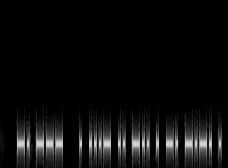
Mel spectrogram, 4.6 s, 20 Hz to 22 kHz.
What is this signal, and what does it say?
Morse code, heard as a keyed tone, about 25 wpm, 600 Hz. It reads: NO EVIDENCE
